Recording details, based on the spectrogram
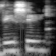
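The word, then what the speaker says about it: Veasey: Is it Vesey? Is that how you pronounce it?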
